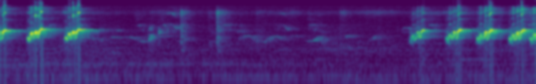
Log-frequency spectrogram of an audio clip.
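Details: Kutilang emas bulbul in full gacor voice for trapping wild birds: three strong rising chirps, scattered soft notes in between, then four rapid upswept calls in a row.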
